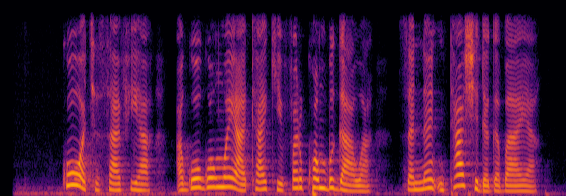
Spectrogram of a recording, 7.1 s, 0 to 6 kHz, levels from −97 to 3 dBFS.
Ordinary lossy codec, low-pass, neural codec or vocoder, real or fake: none; 5.4 kHz; none; real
